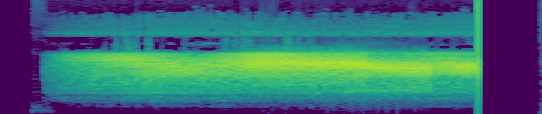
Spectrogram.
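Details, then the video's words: Pickerel frog from Western North Carolina giving one steady, snoring, buzzy croak of about three and a half seconds that swells in loudness and then stops abruptly. "also found some pickerel frogs which sound like this"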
